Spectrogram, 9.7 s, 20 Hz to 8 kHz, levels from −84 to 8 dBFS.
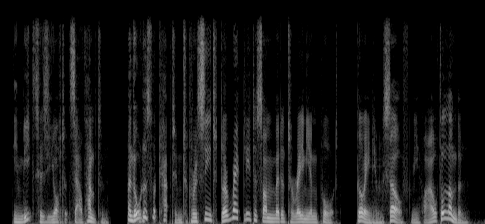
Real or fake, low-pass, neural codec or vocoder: fake; 7.2 kHz; codec, 16 kHz, 1 kbps, FunCodec, trained on Chinese and English, 50 frames a second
